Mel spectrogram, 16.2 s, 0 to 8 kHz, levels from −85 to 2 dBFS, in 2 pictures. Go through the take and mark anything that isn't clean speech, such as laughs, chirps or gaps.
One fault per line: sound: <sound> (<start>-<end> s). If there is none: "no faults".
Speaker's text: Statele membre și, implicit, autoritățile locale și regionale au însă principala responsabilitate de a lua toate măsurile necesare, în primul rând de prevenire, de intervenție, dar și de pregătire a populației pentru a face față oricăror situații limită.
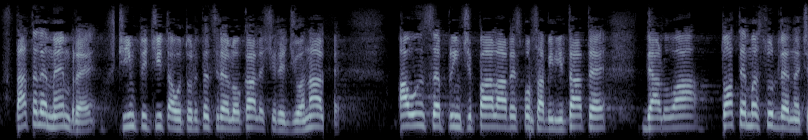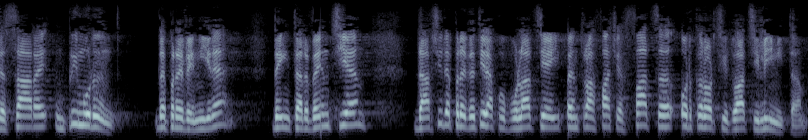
sound: dropout (1.1-1.2 s)
sound: dropout (3.2-3.4 s)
